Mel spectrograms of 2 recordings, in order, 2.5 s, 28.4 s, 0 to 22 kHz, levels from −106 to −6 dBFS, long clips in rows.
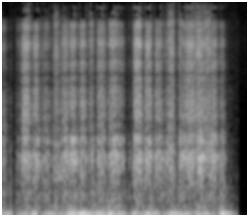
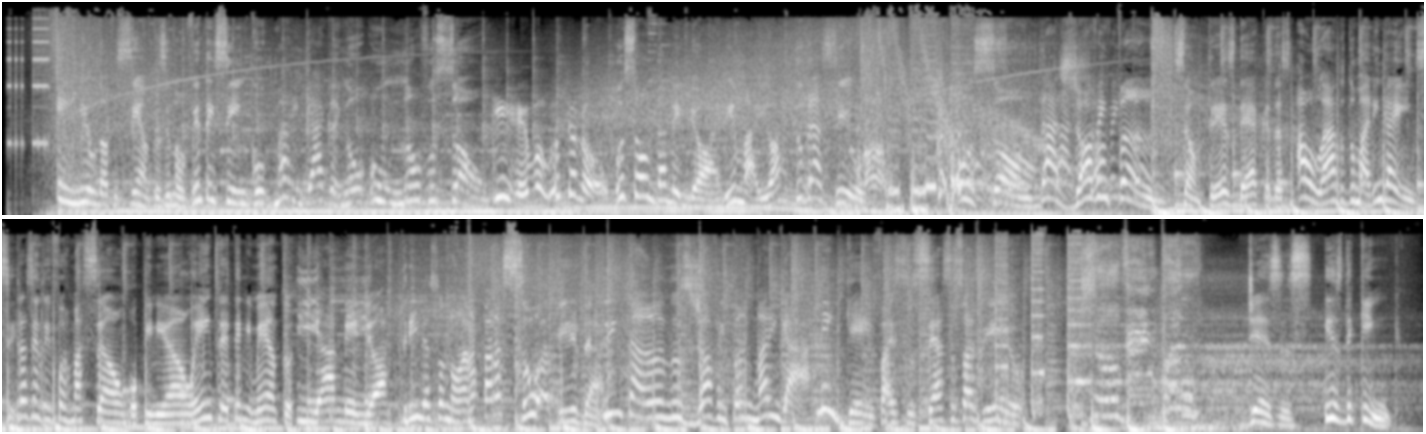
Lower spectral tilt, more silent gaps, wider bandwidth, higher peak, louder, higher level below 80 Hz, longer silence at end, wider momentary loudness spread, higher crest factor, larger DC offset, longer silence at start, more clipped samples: second, -0.5 dB/octave vs -4.5 dB/octave; neither; about the same, over 20 kHz vs over 20 kHz; second, -12 dBFS vs 0 dBFS; second, -31 LUFS vs -14 LUFS; second, -36 dBFS vs -20 dBFS; about the same, 0.15 s vs 0.2 s; about the same, 4 LU vs 3 LU; about the same, 18 dB vs 14 dB; neither; about the same, 0 s vs 0.05 s; neither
